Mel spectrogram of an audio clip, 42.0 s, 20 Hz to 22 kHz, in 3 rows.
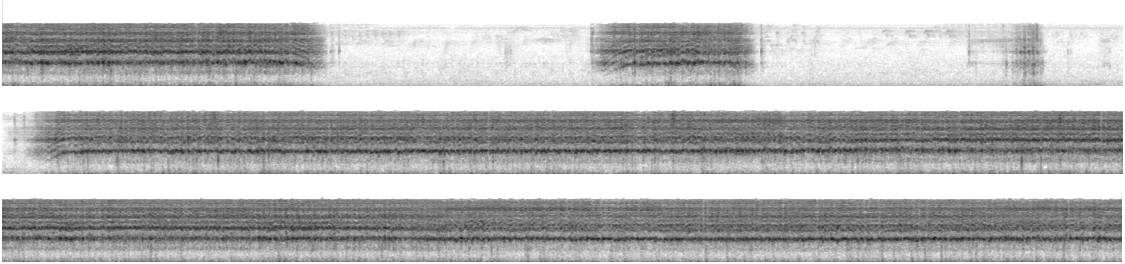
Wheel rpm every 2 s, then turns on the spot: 160, 140, 0, 20, 90, 0, 0, 110, 150, 150, 150, 150, 160, 160, 170, 160, 160, 150, 150, 150, 150.
none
